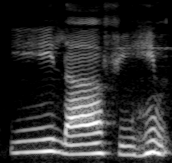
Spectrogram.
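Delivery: ایلافہم recited very slowly, vowels stretched long; drawn-out recitation. Shown as a demonstration. Teacher reciting a Quran word to students, slowly drawn out. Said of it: "اس طریقے سے".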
